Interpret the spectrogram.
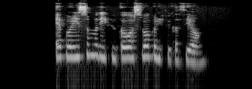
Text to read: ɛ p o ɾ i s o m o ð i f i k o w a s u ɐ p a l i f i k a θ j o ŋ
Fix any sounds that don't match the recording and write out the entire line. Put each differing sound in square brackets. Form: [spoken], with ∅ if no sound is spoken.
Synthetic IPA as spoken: ɛ p o ɾ i s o m o ð i f i k o w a s u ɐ [k] a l i f i k a θ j o ŋ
